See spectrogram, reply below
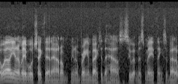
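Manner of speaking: normal talking voice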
